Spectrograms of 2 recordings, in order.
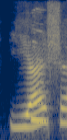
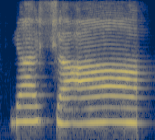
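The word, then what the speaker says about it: يشاء: Okay, so we're stretching the sha for at least 4 seconds and then joining the hamza sakin. Okay, so please repeat after me. Yasha. Yasha.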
